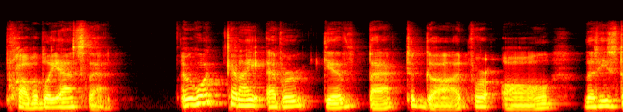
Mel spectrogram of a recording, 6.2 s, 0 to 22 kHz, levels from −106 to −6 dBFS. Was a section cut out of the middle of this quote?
no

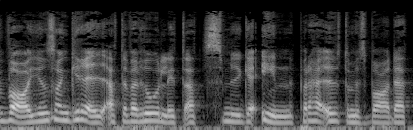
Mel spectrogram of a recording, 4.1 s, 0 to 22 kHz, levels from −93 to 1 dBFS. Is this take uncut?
yes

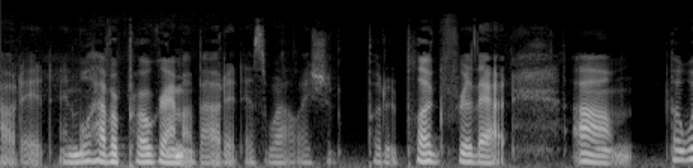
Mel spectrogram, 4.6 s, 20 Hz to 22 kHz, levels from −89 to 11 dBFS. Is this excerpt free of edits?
yes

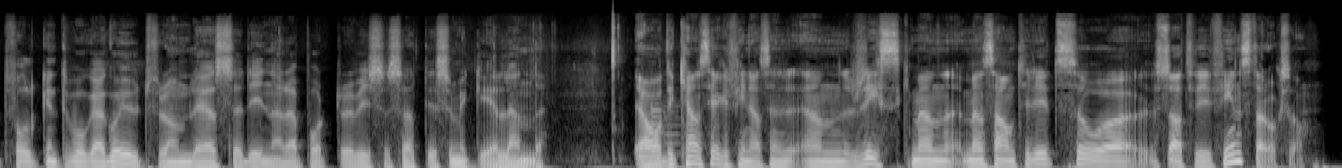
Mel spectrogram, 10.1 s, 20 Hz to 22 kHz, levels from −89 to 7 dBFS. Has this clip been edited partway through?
yes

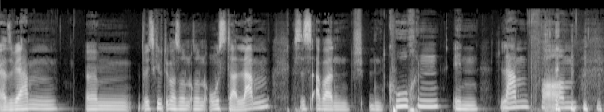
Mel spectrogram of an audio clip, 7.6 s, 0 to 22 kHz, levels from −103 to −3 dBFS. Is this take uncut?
no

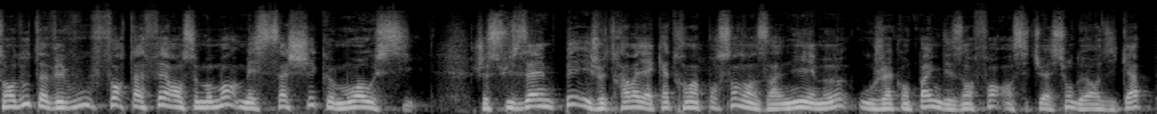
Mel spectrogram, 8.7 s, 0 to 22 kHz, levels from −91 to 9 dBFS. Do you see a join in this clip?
no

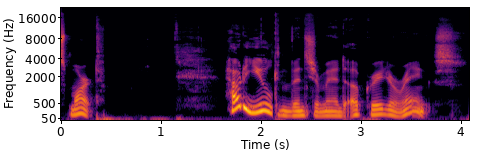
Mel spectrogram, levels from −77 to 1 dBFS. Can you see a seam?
yes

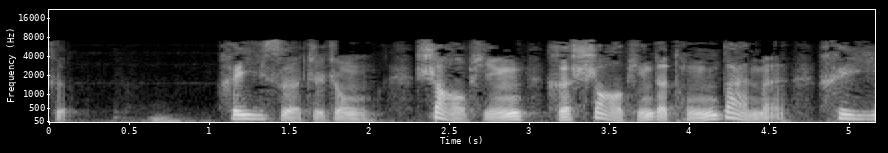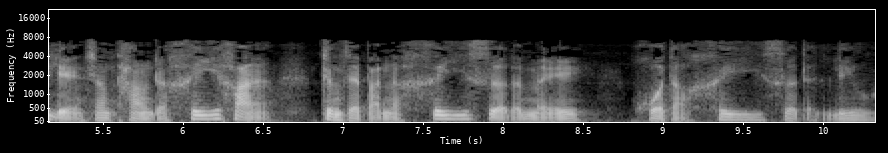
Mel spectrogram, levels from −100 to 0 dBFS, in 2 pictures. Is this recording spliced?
no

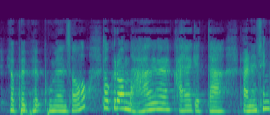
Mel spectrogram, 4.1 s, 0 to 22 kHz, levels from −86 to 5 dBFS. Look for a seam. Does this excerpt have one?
yes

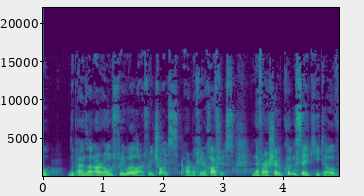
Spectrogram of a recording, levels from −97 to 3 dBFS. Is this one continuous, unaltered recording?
yes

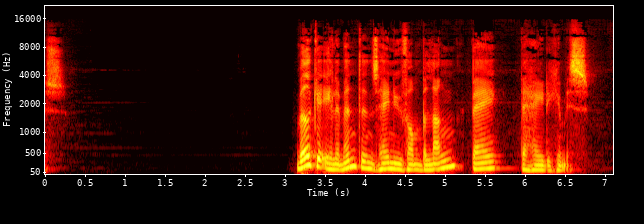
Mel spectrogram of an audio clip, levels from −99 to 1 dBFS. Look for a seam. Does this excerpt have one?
yes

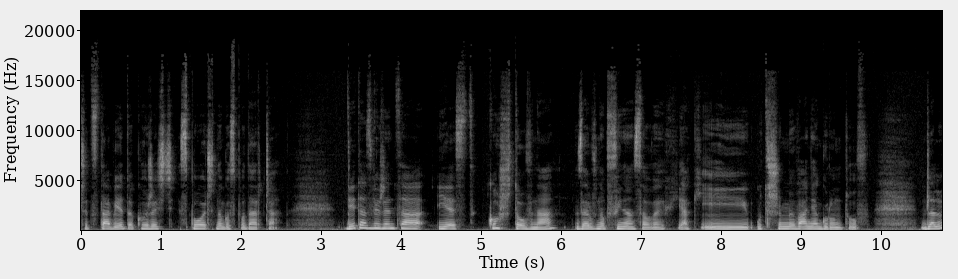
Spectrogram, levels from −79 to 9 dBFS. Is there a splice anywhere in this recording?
yes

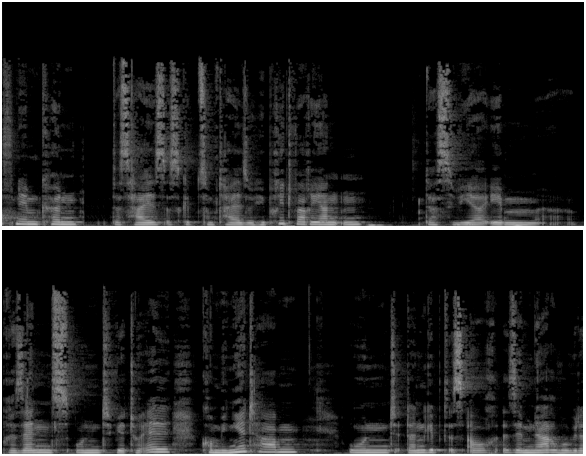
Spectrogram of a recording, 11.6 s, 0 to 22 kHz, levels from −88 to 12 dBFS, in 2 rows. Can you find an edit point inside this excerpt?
no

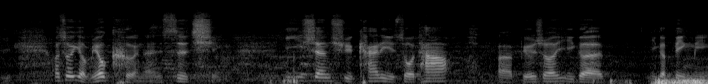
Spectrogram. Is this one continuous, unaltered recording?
yes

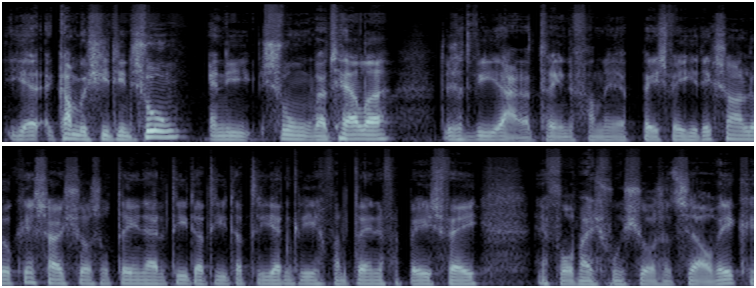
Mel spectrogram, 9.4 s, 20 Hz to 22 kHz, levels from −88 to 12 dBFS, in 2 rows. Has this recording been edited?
yes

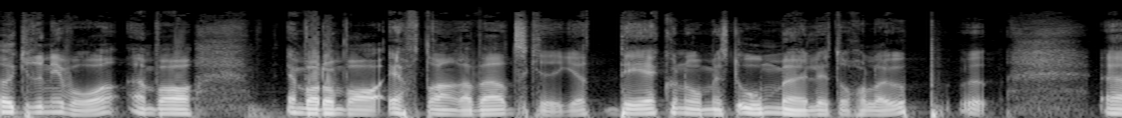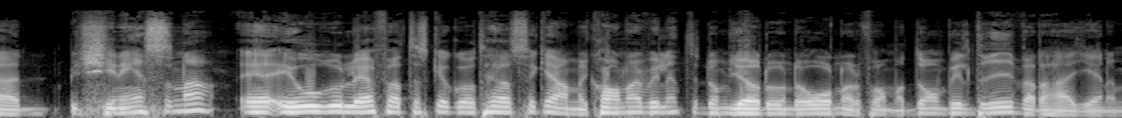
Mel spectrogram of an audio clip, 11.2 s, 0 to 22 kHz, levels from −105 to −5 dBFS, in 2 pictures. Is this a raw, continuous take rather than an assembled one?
yes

